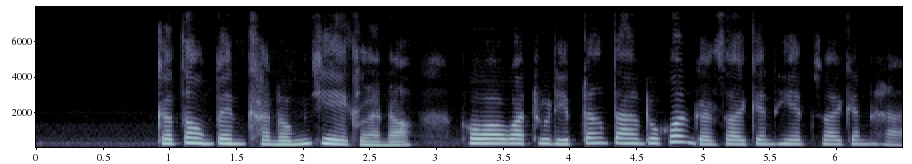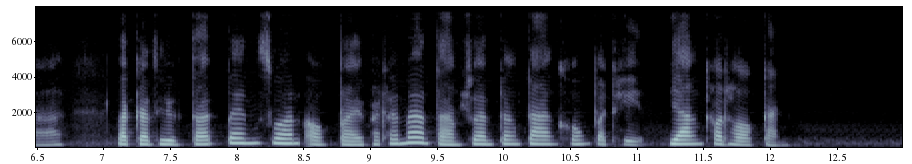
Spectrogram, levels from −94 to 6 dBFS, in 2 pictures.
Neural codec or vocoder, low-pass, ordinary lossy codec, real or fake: codec, 16 kHz, 8 kbps, FunCodec, trained on LibriTTS, 25 frames a second; none; none; fake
